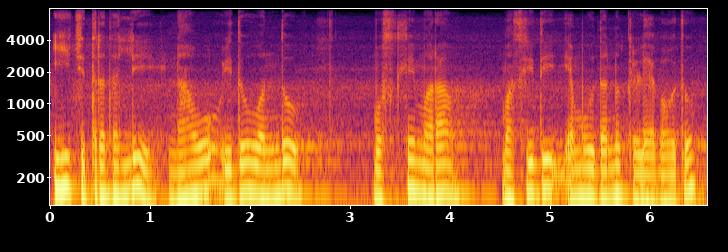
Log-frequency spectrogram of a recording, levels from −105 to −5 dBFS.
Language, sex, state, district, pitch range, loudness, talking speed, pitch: Kannada, male, Karnataka, Bangalore, 115-135 Hz, -16 LUFS, 80 wpm, 125 Hz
